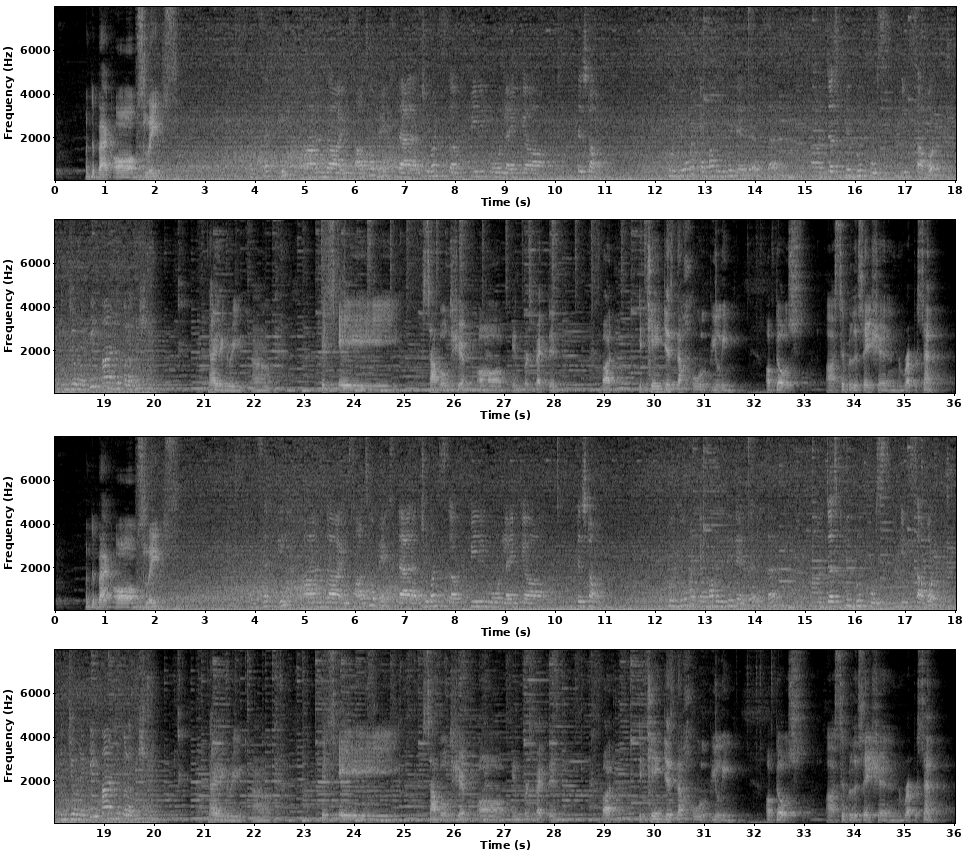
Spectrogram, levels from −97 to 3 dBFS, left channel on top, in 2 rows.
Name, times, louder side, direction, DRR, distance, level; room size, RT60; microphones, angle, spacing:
voice 1, 0.6-2.5 21.1-22.4 23.3-24.9 25.3-28.1 28.9-29.1 29.8-31.6 32.2-33.0 33.4-35.6, left 1 dB, 15° left, 3 dB, 0.4 m, -36 dB
sound 1, 1.6-20.0, equal, 5° right, 0.8 m, -37 dB
voice 2, 3.8-9.9 10.4-11.0 12.2-17.7 18.1-20.5 33.1-33.2, right 1 dB, 70° right, -1 dB, 1.4 m, -36 dB
sound 2, 12.2-30.7, right 1 dB, 45° right, 0.8 m, -44 dB
sound 3, 23.3-23.9 24.2-25.7 26.1-26.6 27.0-27.6 27.9-28.9 29.3-30.5, left 6 dB, 55° left, 1.1 m, -49 dB
9.2 x 6.0 x 2.3 m, 1.4 s
head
